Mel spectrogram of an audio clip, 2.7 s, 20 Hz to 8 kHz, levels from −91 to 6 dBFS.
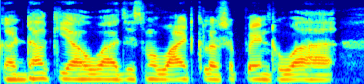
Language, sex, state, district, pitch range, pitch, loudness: Hindi, male, Jharkhand, Garhwa, 135-140 Hz, 135 Hz, -17 LUFS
